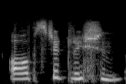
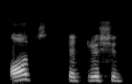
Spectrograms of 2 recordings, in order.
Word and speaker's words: obstetrician: wrong um okay obstry obstitrician okay the pronunciation is a bit complex I'll learn I'll help you with that. I'll help you with that. Obstetrician. Just take a sec. Obstetrician.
